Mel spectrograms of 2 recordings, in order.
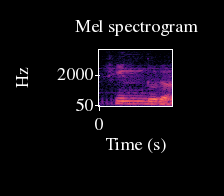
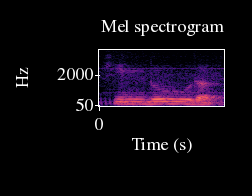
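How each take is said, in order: First: The second-syllable vowel is short. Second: The second-syllable vowel is long. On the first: The speaker calls it wrong. "সিন্দুর নয়" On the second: The speaker calls it right. "দীর্ঘ হচ্ছে বলে"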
